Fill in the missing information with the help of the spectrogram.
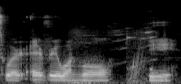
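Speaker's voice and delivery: ordinary talk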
